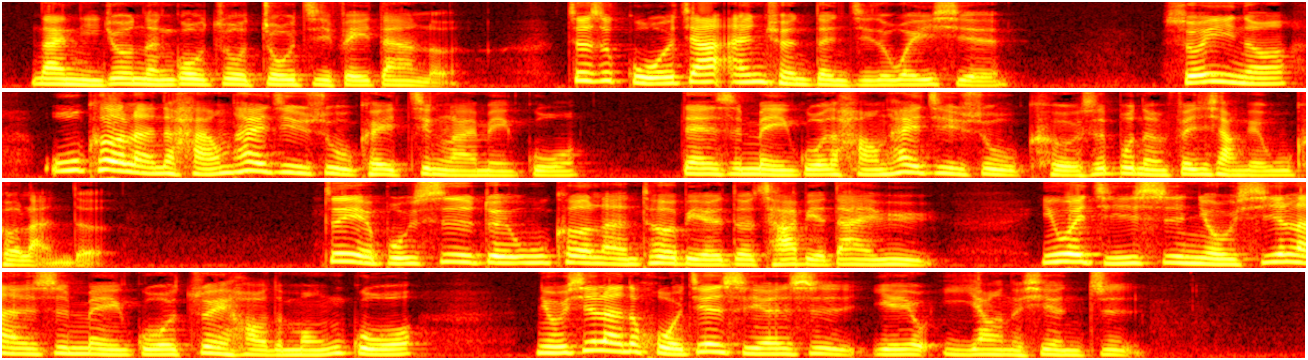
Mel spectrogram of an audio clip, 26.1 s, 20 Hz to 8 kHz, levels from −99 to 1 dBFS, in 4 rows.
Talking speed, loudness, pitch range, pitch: 240 characters per minute, -14 LUFS, 150-205 Hz, 170 Hz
